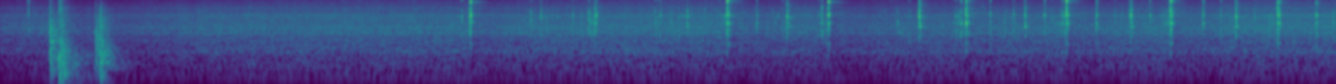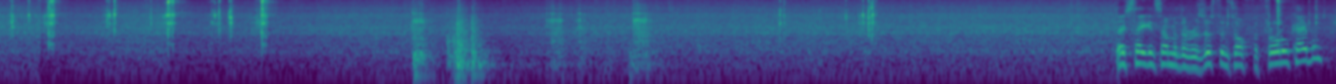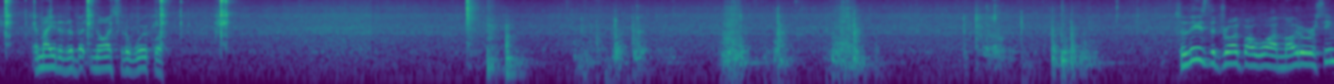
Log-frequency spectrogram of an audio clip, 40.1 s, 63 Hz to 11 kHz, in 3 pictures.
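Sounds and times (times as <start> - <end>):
steady hiss: 0.0 - 40.0
tools and metal parts clicking: 4.6 - 16.2, 21.1 - 22.2, 25.5 - 29.2.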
